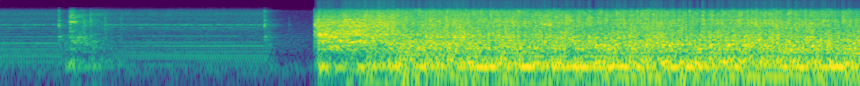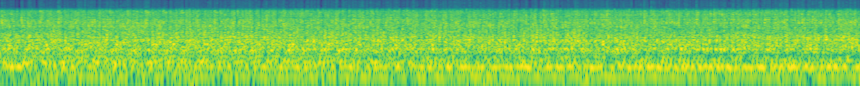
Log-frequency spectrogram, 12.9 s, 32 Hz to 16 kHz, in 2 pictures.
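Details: Turbocharged, MegaSquirt fuel-injected Yamaha XS650 twin, first start; right cylinder leaks oil and top end needs rebuild: brief cranking, catches at about two seconds, then holds a loud, steady, fast-pulsing run; engine fires and keeps running.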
